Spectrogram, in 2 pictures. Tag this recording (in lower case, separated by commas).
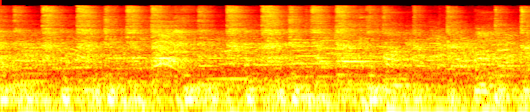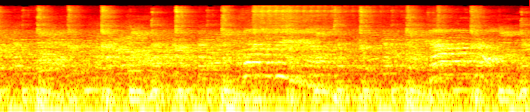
speech, music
